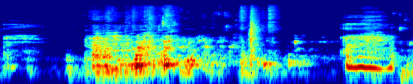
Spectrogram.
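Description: Bath water draining from a tub, with bursts of rushing, gurgling water separated by short pauses and one sharp splashy burst near the middle.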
